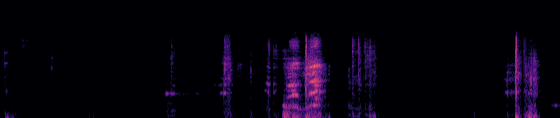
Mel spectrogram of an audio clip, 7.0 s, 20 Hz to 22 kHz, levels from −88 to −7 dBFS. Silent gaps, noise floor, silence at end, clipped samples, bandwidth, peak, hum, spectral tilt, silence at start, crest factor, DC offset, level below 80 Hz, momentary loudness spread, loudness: none; under -90 dBFS; 0.3 s; under 0.1%; 7.2 kHz; -20 dBFS; none; 0 dB/octave; 0.05 s; 30 dB; under 0.1%; -66 dBFS; 23 LU; -42 LUFS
